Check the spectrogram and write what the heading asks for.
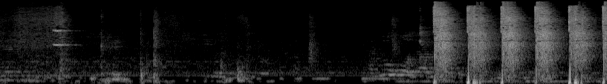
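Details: Sharp, evenly spaced snapping pulses, about three per second, after quiet room sounds: a handheld pico laser firing a test with its 755 nm tip, operator wearing protective glasses.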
